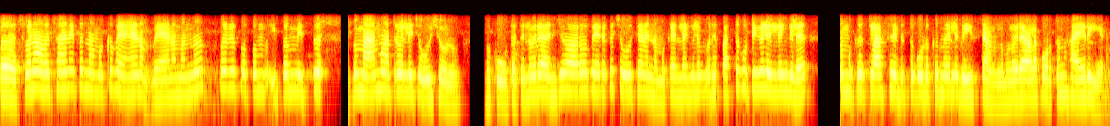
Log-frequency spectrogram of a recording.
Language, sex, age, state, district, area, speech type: Malayalam, female, 30-45, Kerala, Idukki, rural, conversation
